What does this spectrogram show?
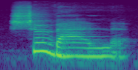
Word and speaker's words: cheval: In French, it's called un Cheval. Cheval. Let's clap the syllables together. Combien de syllabes? Cheval. Cheval. Deux.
